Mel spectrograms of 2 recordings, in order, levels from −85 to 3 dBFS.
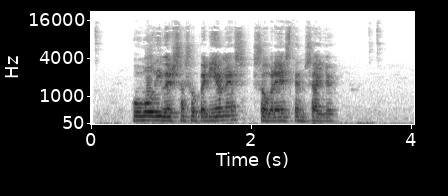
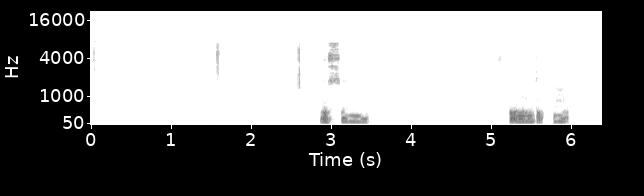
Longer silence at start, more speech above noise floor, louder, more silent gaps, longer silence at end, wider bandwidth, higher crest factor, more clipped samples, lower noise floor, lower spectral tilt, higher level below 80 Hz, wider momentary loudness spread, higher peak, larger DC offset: second, 0.55 s vs 1.55 s; second, 34 dB vs over 45 dB; first, -15 LUFS vs -47 LUFS; second, none vs 1.66-2.58 s, 2.67-2.86 s, 3.54-5.08 s; first, 0.55 s vs 0.4 s; first, 15.5 kHz vs 7.4 kHz; second, 16 dB vs 24 dB; neither; second, -49 dBFS vs under -90 dBFS; about the same, -5 dB/octave vs -6 dB/octave; first, -46 dBFS vs -84 dBFS; second, 9 LU vs 15 LU; first, 0 dBFS vs -28 dBFS; neither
